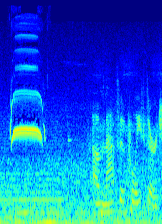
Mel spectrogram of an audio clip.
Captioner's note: whistle blowing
